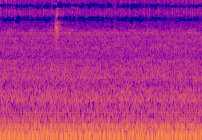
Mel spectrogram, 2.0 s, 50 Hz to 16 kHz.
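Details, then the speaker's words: 1998 Mercury Grand Marquis V8 after exhaust leak repair with JB Weld: low, even idle with a steady burble, no puffing or ticking at the manifold; exhaust now sounds sealed and quiet, normal idle. "i mean this thing is on hey but it's quiet as [ __ ] because like see"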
